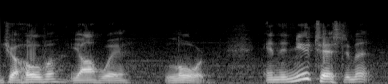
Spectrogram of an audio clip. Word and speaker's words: Yahweh: And in Hebrew, it's pronounced something like Yahweh. Have you heard that? Yahweh.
